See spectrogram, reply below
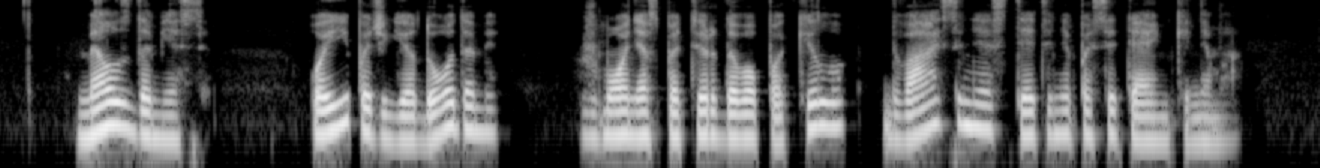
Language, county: Lithuanian, Kaunas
